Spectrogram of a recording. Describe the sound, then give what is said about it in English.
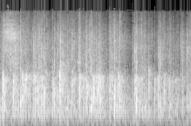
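Hand clapping: a dense, steady patter of many sharp claps running for a couple of seconds, like a small group applauding, fairly loud with no talking. “I'll give you the clap.”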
